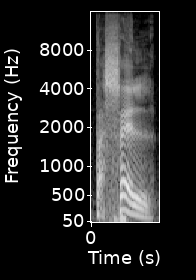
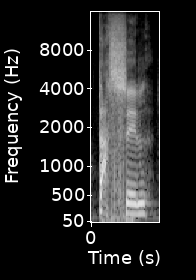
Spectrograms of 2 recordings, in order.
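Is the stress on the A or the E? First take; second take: E; A. First: The stress falls on the E. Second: The stress falls on the A. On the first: The speaker calls it right. "l'accento tonico va sulla E" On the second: The speaker calls it wrong. "c'è scritto l'accento tonico sulla A"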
